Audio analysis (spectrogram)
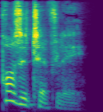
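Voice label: "positively", British English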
